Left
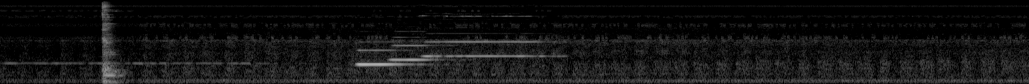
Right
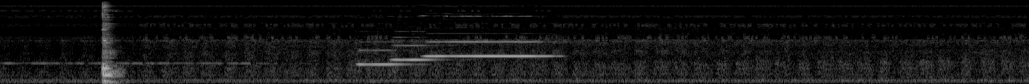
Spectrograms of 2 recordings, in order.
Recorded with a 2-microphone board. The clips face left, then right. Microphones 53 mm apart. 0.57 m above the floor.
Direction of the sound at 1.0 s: 65° right (ahead or behind).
